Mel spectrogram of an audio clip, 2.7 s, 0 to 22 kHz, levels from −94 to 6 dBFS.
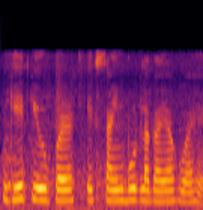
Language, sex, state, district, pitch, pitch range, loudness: Hindi, female, Arunachal Pradesh, Papum Pare, 205 Hz, 200-220 Hz, -14 LUFS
